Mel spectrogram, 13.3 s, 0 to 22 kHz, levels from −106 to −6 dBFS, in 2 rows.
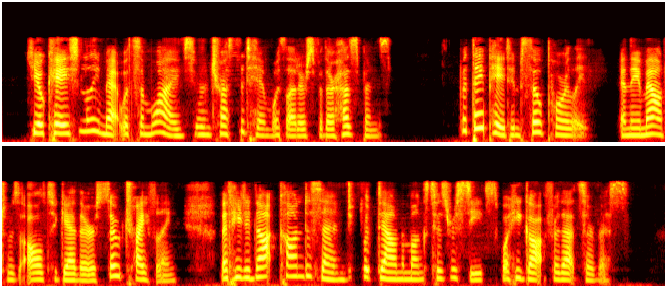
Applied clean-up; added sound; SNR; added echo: neural mask model Resemble Enhance denoiser.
